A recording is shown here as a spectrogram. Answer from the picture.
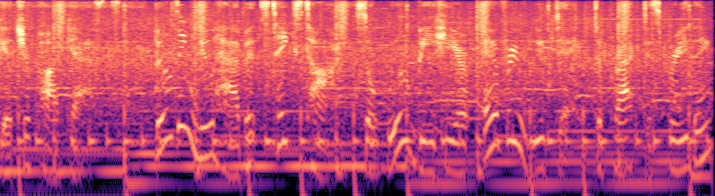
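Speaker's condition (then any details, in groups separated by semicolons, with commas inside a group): No condition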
